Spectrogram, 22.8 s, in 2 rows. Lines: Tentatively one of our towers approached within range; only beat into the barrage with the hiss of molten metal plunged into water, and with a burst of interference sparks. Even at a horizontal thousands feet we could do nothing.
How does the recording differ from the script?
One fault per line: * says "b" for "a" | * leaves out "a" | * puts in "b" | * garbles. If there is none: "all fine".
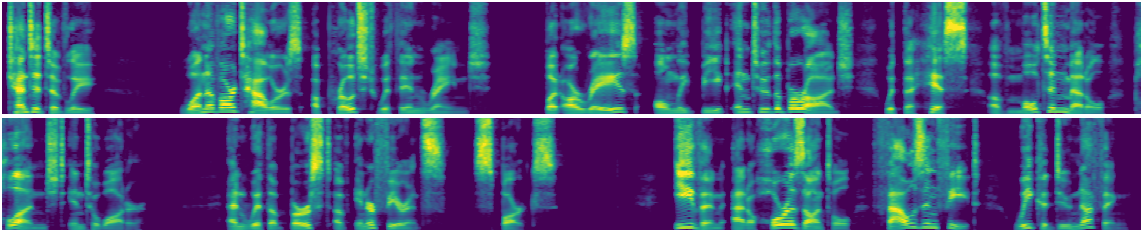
* puts in "but our rays"
* says "thousand" for "thousands"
